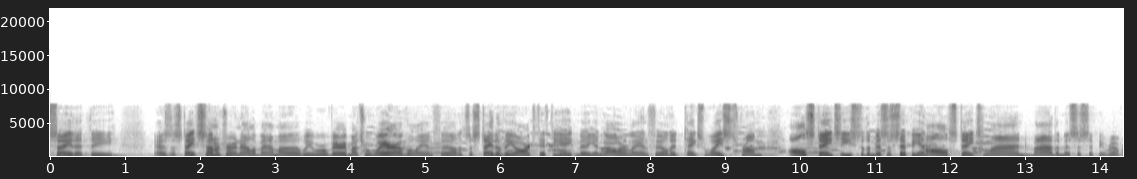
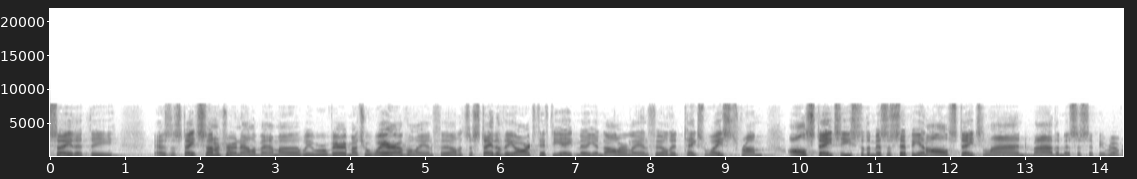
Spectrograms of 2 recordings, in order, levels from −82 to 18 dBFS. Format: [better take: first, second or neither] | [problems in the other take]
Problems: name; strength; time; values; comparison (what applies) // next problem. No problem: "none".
second | background sound (Bowed string instrument); 16 dB below the speech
